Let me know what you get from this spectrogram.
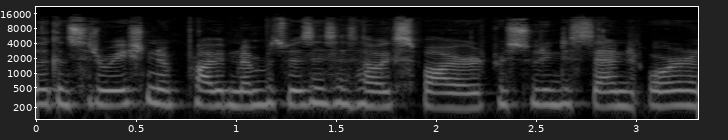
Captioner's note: speaking French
